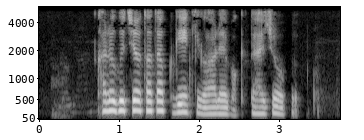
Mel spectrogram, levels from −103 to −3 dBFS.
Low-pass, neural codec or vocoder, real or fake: 5.4 kHz; none; real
